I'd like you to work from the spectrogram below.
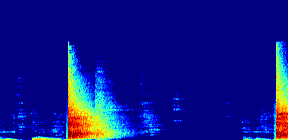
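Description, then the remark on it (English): Two sharp, loud cracks of a Marucci Cat Composite Pastime baseball bat hitting a ball, the first ringing out and fading over about a second, the second cut off at the end, with faint murmuring voices in between. “That's a good bat, bro.”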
